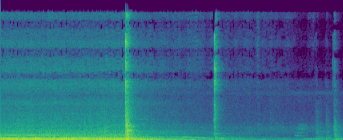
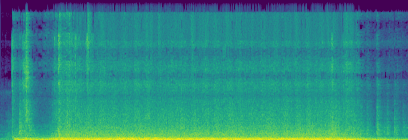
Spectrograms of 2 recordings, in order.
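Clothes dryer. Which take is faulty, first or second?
second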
